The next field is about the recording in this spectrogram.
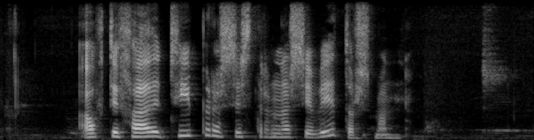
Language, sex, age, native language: Icelandic, female, 50-59, Icelandic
